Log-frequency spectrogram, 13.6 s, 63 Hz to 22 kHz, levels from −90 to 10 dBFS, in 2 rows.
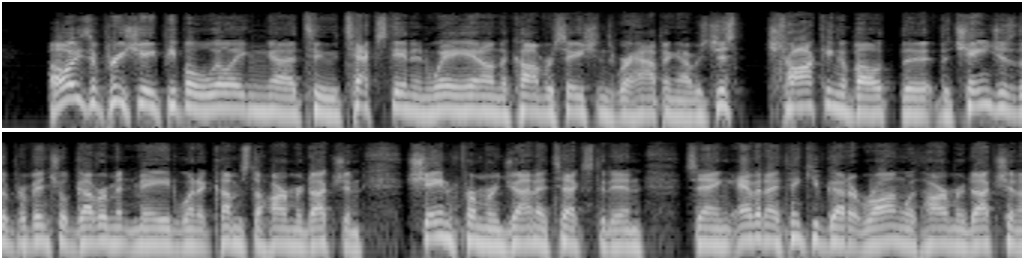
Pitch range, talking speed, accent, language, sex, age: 115-145 Hz, 220 wpm, American, English, male, 40-59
